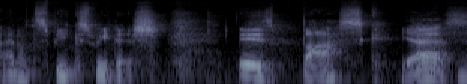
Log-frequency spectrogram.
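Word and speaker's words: Bäsk: don't speak Swedish, is Bask. Yes. B-A umlaut S-K. Perfect. But you can also call it Besk, because Bask is just an older way of spelling Besk. B-E-S-K.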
